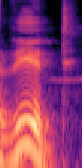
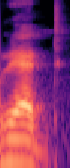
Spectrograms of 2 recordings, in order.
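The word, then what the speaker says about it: read: তাহলে রিড, র্যাড, র্যাড, মনে রাখবে কিন্তু, কারণ এটা রিডটা এমন একটা ভার্ব যেটা স্পেলিংটা সেম থাকবে, কিন্তু প্রনাউন্সিয়েশনটা অর্থাৎ উচ্চারণটা টেন্সের উপর বেস করে কিন্তু পাল্টে যাবে।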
